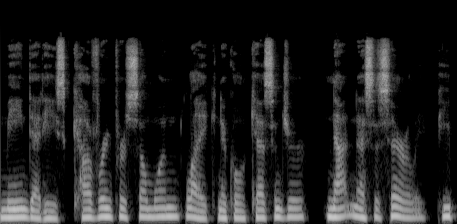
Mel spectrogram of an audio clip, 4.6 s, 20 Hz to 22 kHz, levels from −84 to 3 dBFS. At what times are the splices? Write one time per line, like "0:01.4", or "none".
0:03.1

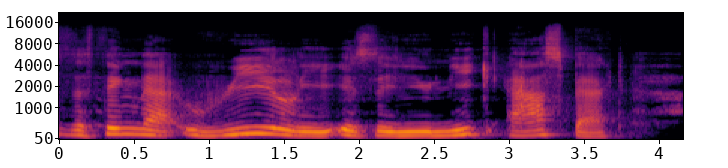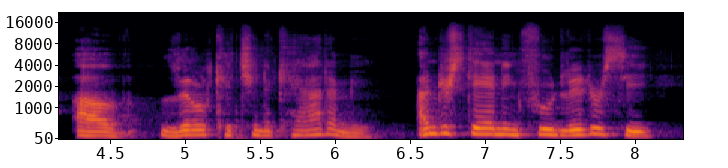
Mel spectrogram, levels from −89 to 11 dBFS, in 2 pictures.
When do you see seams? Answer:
none

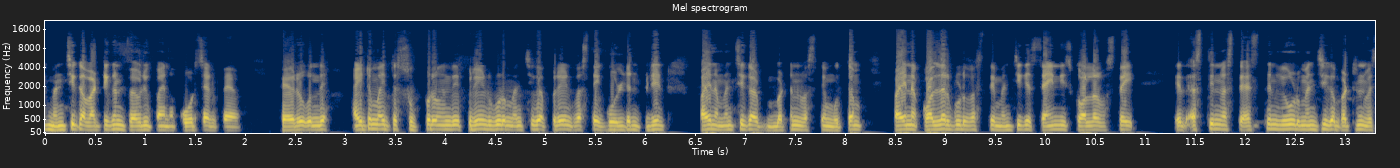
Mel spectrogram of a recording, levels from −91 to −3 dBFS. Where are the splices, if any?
none

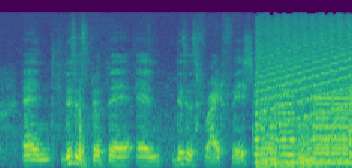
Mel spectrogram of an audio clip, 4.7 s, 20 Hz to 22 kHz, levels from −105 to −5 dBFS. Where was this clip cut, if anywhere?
0:03.4

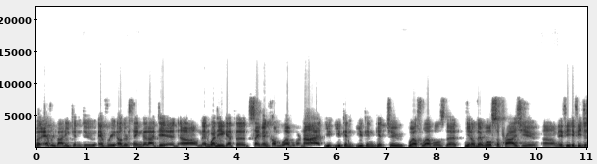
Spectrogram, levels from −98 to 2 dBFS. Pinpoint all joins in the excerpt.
none

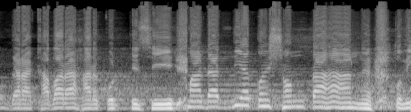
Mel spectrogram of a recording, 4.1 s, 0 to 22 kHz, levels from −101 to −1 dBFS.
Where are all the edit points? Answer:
0:01.9

